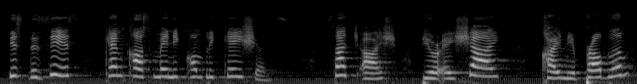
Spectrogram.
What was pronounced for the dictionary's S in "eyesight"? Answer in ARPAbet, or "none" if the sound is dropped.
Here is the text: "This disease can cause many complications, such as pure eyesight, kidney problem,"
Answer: SH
